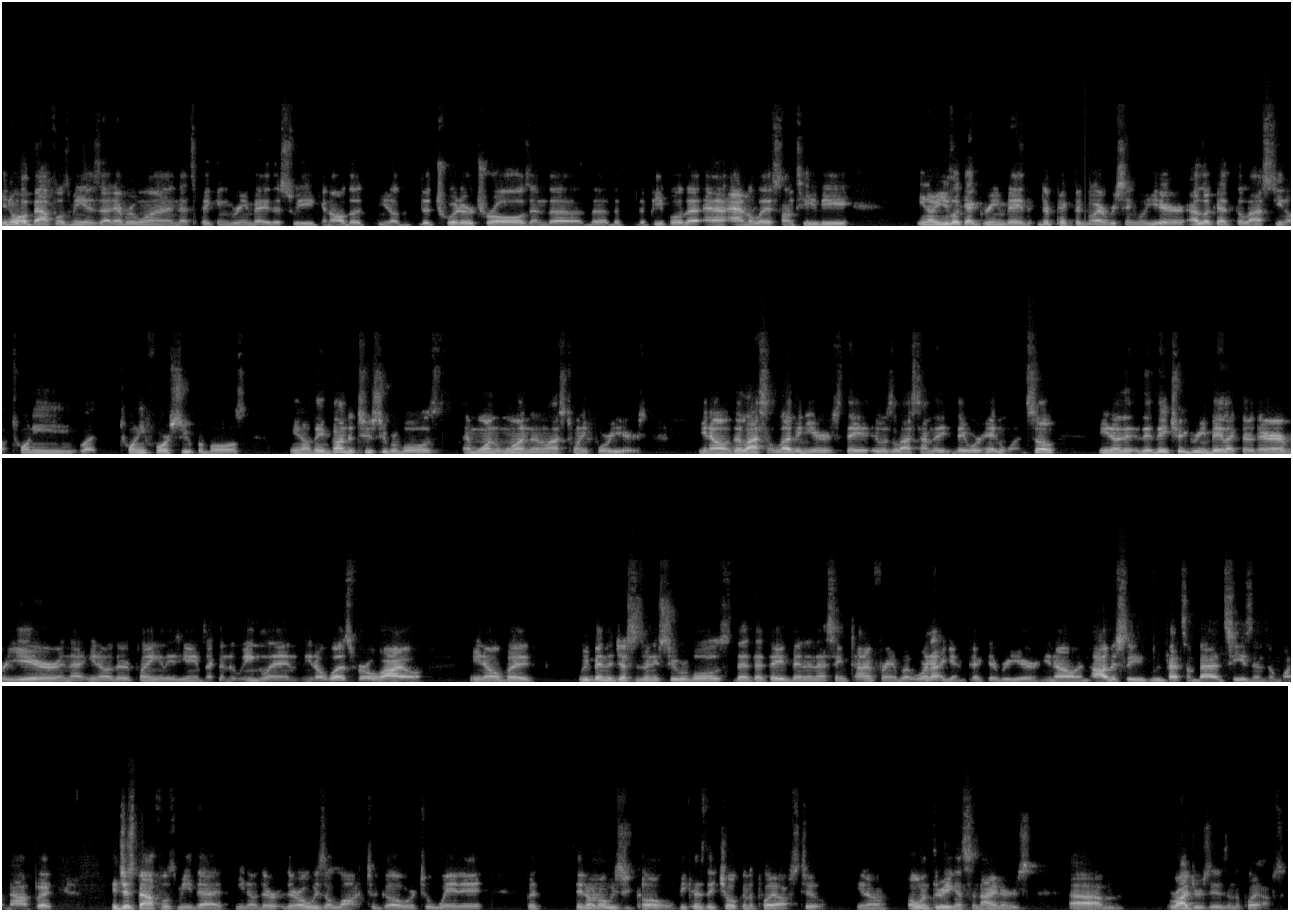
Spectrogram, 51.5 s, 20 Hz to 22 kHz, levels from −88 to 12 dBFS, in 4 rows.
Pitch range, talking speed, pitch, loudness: 80-95 Hz, 240 wpm, 85 Hz, -27 LUFS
